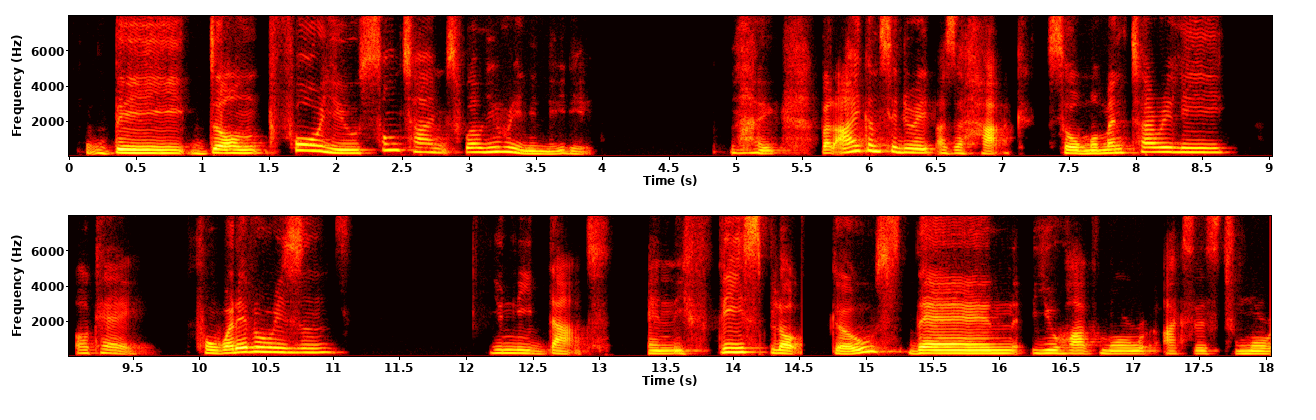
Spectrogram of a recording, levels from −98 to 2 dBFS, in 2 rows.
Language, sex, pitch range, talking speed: English, female, 160-220 Hz, 130 wpm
